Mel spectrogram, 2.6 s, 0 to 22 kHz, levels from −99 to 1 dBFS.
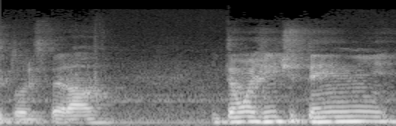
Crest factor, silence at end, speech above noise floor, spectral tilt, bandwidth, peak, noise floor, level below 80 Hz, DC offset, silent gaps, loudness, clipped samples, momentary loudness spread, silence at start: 14 dB; 0 s; 20 dB; -8 dB/octave; 8.6 kHz; -2 dBFS; -34 dBFS; -48 dBFS; under 0.1%; none; -14 LUFS; under 0.1%; 22 LU; 0 s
